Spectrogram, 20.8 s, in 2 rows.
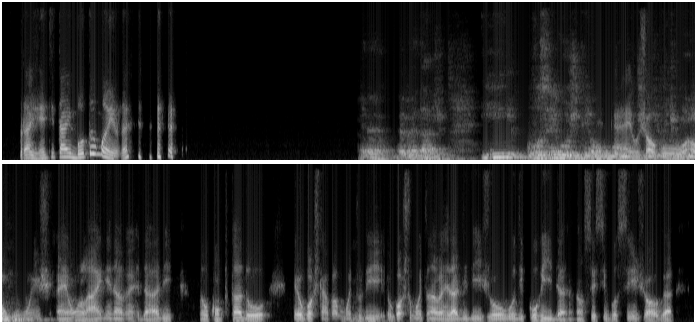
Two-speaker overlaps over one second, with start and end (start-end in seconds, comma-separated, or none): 9.2-10.6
